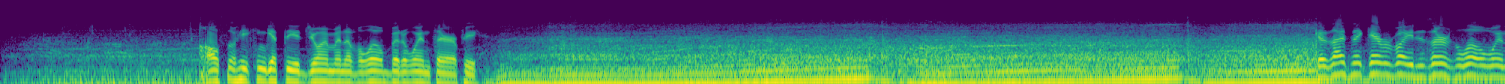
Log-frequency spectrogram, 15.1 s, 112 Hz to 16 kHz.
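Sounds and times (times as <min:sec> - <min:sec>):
motorcycle engine accelerating: 0:04.6 - 0:15.0.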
